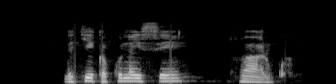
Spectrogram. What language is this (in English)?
Kinyarwanda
